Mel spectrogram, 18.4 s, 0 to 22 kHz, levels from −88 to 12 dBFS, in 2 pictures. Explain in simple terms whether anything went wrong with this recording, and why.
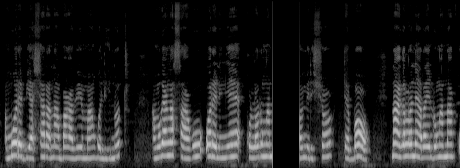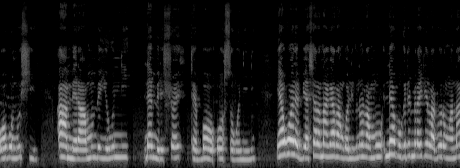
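At 5.45 seconds the speech cuts out completely for about half a second. This is an audio dropout to silence, likely from a brief lost input connection.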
